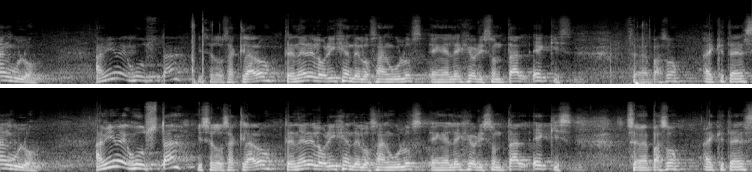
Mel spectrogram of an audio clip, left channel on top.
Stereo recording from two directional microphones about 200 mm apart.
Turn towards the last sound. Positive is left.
turn(degrees=5)  # may be behind; listen again after turning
